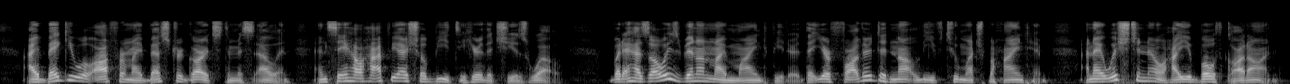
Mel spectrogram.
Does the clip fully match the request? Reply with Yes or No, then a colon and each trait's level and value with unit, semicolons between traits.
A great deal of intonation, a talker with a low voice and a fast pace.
Yes: wide, 6.3 semitones; low, 120 Hz; fast, 245 wpm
